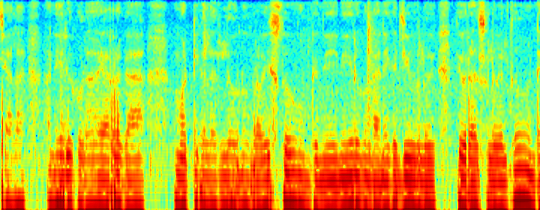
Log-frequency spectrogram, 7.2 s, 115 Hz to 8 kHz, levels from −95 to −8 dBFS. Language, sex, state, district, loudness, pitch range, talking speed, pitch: Telugu, male, Andhra Pradesh, Chittoor, -17 LUFS, 105-115 Hz, 140 wpm, 110 Hz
